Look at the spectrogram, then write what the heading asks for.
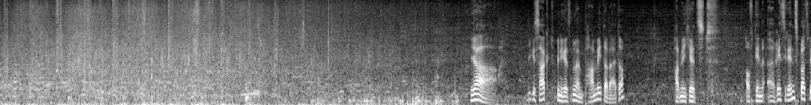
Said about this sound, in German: Man hört wahrscheinlich im Hintergrund gerade den großen Brunnen hier.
